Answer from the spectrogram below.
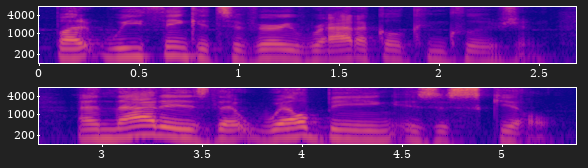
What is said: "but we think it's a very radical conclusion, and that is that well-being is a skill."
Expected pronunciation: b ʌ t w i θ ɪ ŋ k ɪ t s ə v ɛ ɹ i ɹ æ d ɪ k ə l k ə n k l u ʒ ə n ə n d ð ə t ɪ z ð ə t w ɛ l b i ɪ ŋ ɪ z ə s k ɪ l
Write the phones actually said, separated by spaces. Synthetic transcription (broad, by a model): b ʌ t w i θ ɪ ŋ k ɪ t s ə v ɛ ɹ i ɹ æ d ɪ k l k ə n k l u ʒ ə n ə n ð ə t ɪ z ð ə t w ɛ l b i ɪ ŋ ɪ z ə s k ɪ l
